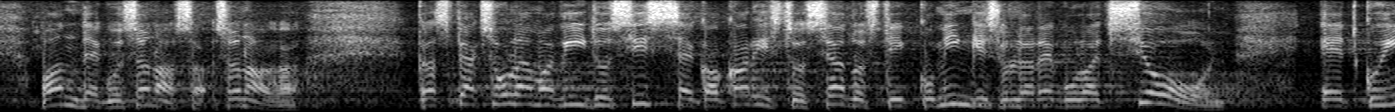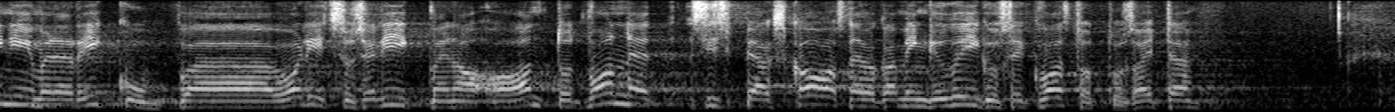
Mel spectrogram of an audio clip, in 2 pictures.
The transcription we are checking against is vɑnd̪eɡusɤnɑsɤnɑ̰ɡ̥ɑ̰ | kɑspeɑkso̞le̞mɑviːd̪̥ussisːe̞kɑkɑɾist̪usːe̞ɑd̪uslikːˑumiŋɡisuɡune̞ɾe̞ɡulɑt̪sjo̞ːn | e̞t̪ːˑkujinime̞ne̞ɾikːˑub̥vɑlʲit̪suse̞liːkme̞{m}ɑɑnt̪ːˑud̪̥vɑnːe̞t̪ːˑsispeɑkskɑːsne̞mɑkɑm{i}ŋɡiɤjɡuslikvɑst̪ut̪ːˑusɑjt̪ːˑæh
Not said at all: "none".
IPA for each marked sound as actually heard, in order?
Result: n, i

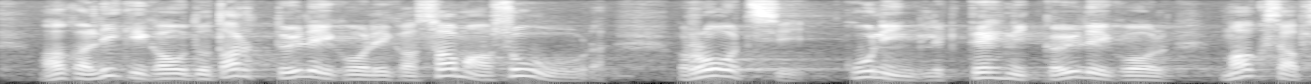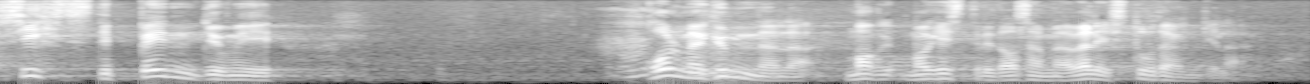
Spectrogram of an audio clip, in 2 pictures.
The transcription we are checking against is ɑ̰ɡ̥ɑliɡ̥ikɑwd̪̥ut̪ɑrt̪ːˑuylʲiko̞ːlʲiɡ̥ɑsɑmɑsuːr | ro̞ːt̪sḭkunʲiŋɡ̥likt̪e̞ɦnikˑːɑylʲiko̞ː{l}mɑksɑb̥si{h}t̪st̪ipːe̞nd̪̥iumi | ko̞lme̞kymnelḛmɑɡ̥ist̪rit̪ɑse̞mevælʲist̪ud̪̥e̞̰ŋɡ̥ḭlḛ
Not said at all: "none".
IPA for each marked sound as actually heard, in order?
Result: l, h

